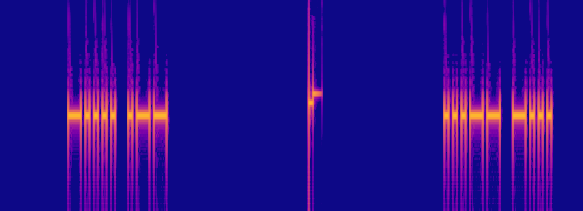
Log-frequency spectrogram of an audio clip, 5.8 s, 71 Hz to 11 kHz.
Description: Morse code, heard as a keyed tone, about 28 wpm, 700 Hz. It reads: 6 W 3 B
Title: Single-Letter Single-Number 28wpm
